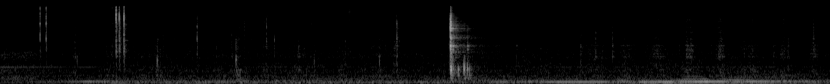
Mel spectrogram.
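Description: A 10mm 12-point wrench works the throttle cable bolts off the throttle body of a Pontiac Fiero GT. Sparse, quiet metallic clicks and taps lead to one sharp snap midway, followed by low rustling.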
